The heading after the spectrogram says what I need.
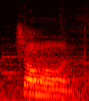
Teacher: जब हम चंद्रबिंदु की मात्रा बोलते हैं तो उसका स्वर हमारे नासिका के द्वारा बाहर आता है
